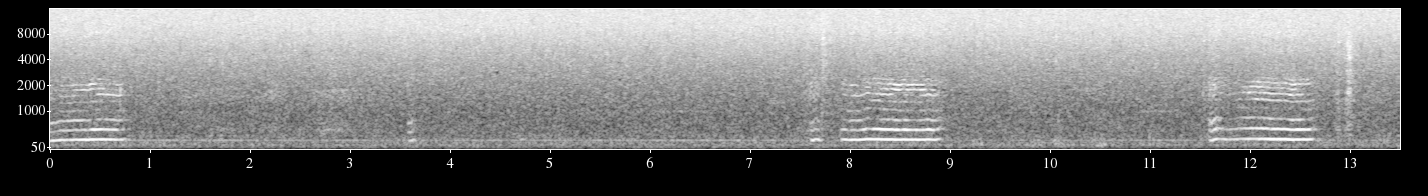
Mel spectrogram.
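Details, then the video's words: Lucifer, a 20-pound pet cat, snoring: three drawn-out, humming, tonal snores about four seconds apart, each lasting roughly a second, with quiet breathing between. "Lucifer the Cat snoring"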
